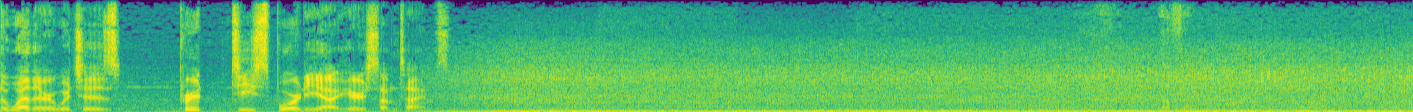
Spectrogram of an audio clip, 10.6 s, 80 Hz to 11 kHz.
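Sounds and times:
speech: 0:00.0 - 0:03.5
racing aircraft flying past with deep engine rumble: 0:02.7 - 0:10.5.

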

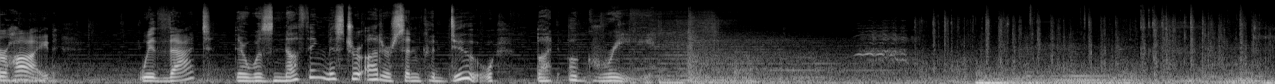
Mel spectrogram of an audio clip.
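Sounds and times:
speech: 0:00.0 - 0:00.8, 0:01.4 - 0:06.8
horse giving a short high whinny: 0:08.5 - 0:09.6
horse hooves clip-clopping: 0:08.6 - 0:12.7
horse-drawn coach rumbling: 0:08.8 - 0:12.7.

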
